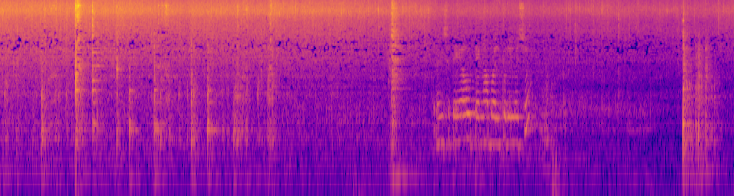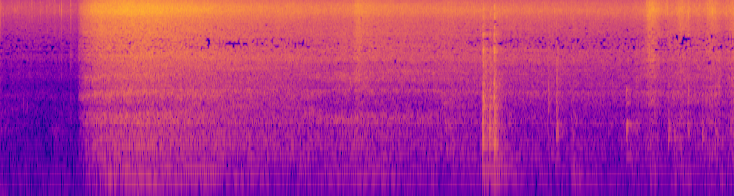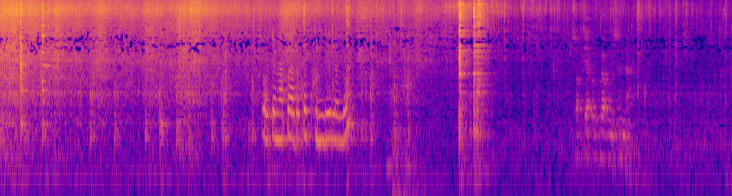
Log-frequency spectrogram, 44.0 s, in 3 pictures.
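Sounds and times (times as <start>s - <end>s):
food sizzling in hot oil: 0.0s - 44.0s
ladle clinking and scraping pot: 0.8s - 5.6s, 27.2s - 34.6s.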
